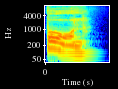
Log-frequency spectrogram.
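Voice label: "borne", British English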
